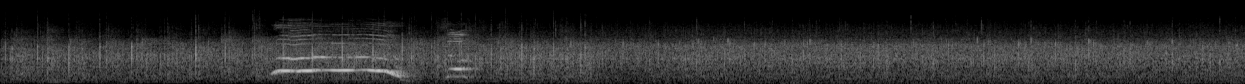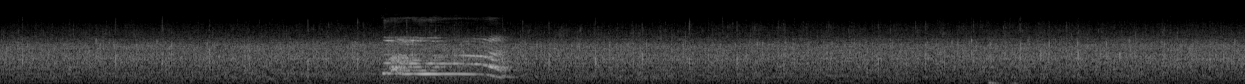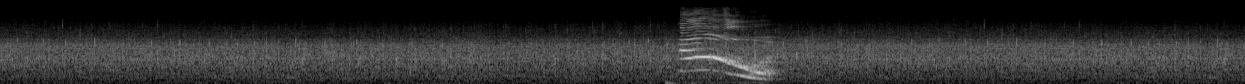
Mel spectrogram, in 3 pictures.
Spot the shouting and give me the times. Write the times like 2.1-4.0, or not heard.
2.7-4.7, 16.2-17.6, 31.6-32.6.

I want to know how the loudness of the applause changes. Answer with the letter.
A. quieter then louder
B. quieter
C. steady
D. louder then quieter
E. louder
C.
